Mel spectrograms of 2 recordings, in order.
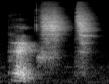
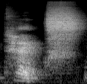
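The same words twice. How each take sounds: First: "text" with a released final t; uttered completely. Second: "text" with the final t dropped, as "tex"; incomplete sound. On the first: Teacher showing full enunciation, "text" completed with its last t. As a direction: finish "text" on an audible t after the s. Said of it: "instead of". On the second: Teacher showing the usual habit, "text" left unfinished without its last t. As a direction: stop "text" on the s. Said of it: "We usually say". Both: Shown as a demonstration.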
